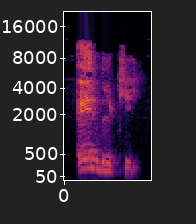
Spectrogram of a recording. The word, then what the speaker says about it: Endrick: Rodrigo ha dicho Endricky, con acento en la primera E.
